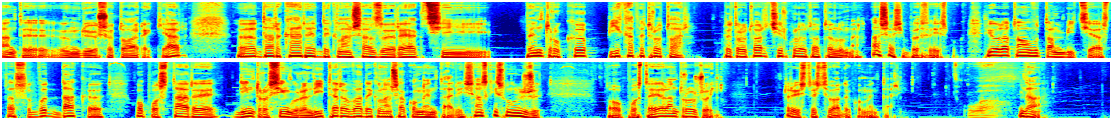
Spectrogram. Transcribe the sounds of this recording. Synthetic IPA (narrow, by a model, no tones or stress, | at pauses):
ant̪e̞̰ɨ̰nd̪ujoʃət̪oaɾe̞̰kʲar | d̪arkaɾe̞d̪e̞klanʃeazəɾe̞akt̪sij | pe̞nt̪ɾukʰəje̞kape̞t̪ɾot̪oa̰r | pe̞t̪ɾo̞t̪oart͡ʃirkulət̪oat̪əlumea̰aʃaʃipefḛjsbukeod̪at̪əamavut̪ambit̪sijḛa̰st̪asəvəd̪ːakʰəo̞po̞st̪aɾe̞d̪int̪ɾo̞siŋɡuɾəlit̪e̞ɾəvad̪e̞klanʃako̞me̞̰nt̪a̰ɾḭʃiamskɾisunʒɨla̰o̞̰po̞st̪ajeɾaɨnt̪ɾo̞ʒo̞̰j | t̪ɾebjest̪est͡ʃeva̰d̪əko̞̰mʔḛnt̪a̰ɾi | wawd̪a̰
